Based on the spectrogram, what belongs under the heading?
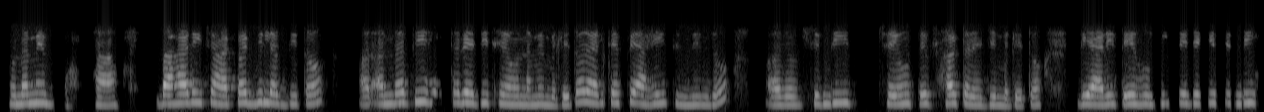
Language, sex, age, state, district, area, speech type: Sindhi, female, 45-60, Uttar Pradesh, Lucknow, urban, conversation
